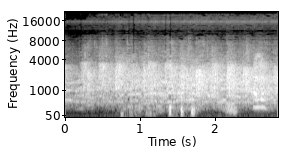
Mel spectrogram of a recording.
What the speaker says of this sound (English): Once again a huge round of applause guys.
